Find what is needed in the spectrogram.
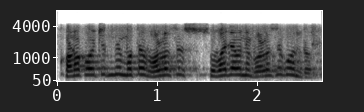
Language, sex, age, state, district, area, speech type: Odia, male, 18-30, Odisha, Balangir, urban, conversation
